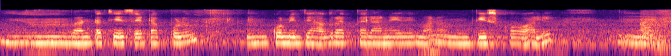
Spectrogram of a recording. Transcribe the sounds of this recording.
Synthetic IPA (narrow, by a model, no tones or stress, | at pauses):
ʋɐɳʈɐt͡ʃeːseːʈɐpːuɽu | ko̞nːid͡ʒaːɡɾɐt̪ːɐlɐne̞ːd̪imɐnɐmt̪iːsu̥kɔːʋaːli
